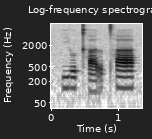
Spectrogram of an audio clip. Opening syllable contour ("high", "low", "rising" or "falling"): rising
